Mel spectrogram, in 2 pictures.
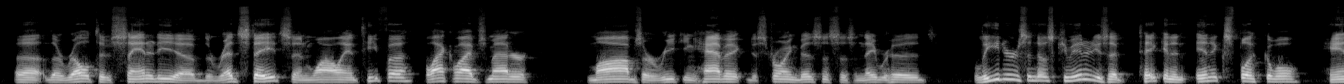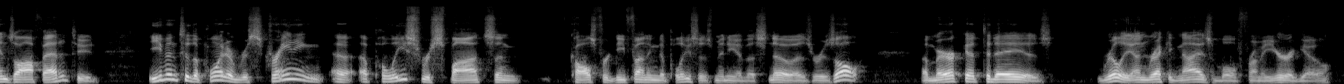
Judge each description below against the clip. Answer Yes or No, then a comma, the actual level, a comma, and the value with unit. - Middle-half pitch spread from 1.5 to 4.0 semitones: No, average, 4.7 semitones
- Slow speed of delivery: No, average, 145 wpm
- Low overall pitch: Yes, low, 115 Hz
